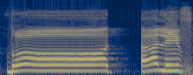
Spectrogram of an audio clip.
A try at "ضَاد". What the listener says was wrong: غین کے بعد ضاد کہاں ہے؟ یہ تو صاد لکھا ہوا ہے.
